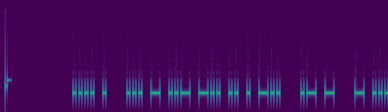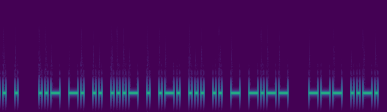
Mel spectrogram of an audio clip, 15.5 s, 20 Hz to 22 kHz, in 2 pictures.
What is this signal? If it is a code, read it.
Morse code, heard as a keyed tone, about 20 wpm, 700 Hz. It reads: HE STUDIED AT THE UNIVERSITY OF
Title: Sentences with 4-Word Phrases - 20wpm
